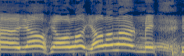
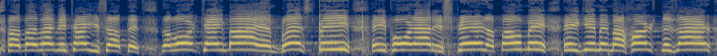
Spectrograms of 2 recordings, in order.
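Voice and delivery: preaching at full force; 7 semitones higher than usual. Acted. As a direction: lift it up like a fired-up country preacher. Preaching testimony to congregation.

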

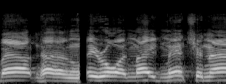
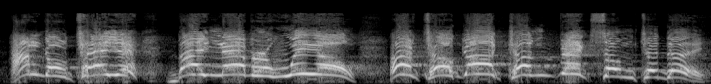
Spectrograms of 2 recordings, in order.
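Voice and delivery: preaching at full force; 13 semitones higher than usual. Acted. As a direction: ring it out like a revival preacher. Preacher shouts warning.

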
